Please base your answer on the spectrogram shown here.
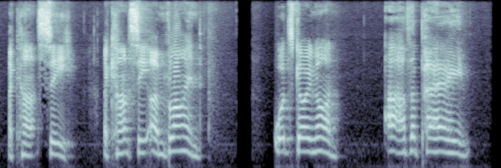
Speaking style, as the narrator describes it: He starts shouting

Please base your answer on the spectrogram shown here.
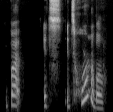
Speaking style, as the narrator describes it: Sophie cried

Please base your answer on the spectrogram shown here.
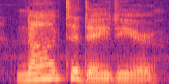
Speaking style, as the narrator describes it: her mother sighed

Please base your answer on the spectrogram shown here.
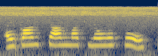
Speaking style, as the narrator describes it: Ron muttered, his teeth chattering

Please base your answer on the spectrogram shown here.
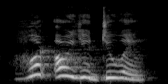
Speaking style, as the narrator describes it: yelled

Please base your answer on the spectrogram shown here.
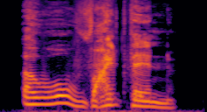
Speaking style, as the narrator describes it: Hermione snapped

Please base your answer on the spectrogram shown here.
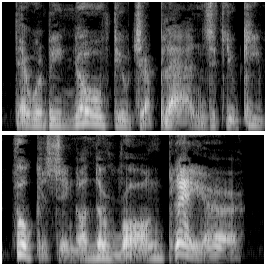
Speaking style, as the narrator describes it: Althod barked

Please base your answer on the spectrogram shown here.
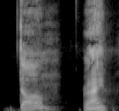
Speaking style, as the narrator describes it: Crowd murmured

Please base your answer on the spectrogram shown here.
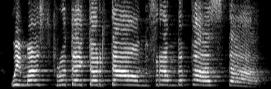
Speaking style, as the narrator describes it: shouted the mayor

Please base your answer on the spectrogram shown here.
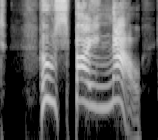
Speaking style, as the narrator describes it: he shouted

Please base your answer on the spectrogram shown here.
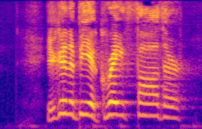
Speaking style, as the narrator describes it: she shouts back

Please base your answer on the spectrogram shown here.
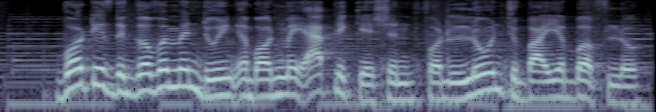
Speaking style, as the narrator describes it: Sonba asked

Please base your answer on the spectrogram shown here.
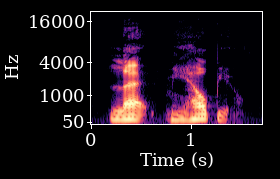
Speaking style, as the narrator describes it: said the old man in a clear, deep voice

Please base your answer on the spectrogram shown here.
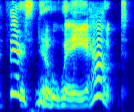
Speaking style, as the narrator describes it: she cackles

